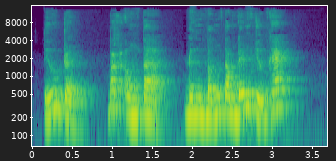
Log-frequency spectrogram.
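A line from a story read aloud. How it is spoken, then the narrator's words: Cold command. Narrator (Vietnamese): Thị trưởng Tuần cất giọng lạnh lùng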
